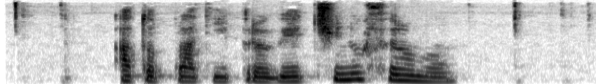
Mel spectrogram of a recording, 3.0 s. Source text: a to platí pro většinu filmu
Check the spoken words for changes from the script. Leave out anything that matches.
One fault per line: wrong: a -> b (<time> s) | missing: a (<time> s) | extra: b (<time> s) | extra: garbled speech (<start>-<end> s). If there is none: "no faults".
no faults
